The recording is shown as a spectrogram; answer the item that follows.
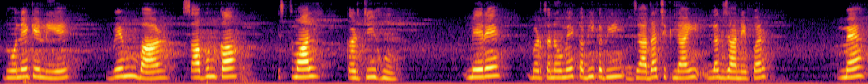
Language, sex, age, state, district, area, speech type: Urdu, female, 18-30, Uttar Pradesh, Gautam Buddha Nagar, rural, spontaneous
